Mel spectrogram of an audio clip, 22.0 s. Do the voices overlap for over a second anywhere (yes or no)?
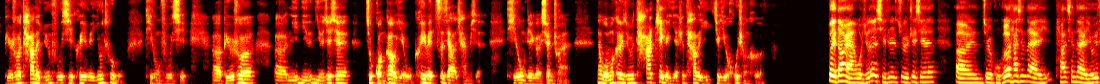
no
